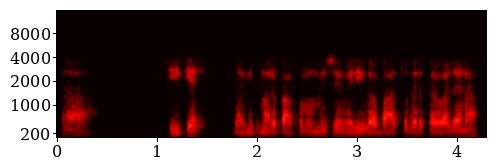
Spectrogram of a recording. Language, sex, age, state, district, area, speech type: Hindi, male, 45-60, Rajasthan, Jodhpur, urban, conversation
